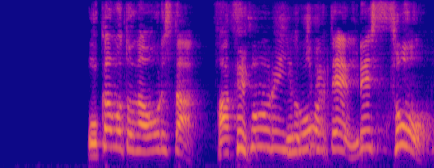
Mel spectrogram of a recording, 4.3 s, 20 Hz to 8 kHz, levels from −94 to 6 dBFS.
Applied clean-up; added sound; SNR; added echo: neural mask model DeepFilterNet 3.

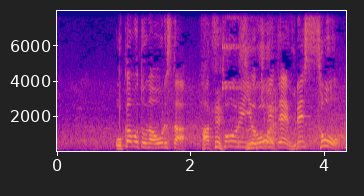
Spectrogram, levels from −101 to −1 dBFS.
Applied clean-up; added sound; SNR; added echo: none; none; none; none.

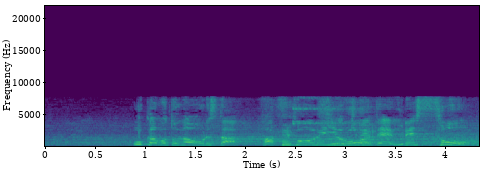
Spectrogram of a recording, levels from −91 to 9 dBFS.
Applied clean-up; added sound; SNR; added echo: none; Trumpet; 19 dB; reverberation time 2.4 s.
